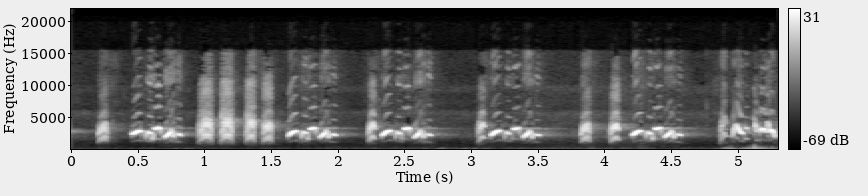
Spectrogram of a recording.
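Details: Lively sooty-headed bulbul used as a lure: a sharp note followed by a bubbly slurred phrase, repeated roughly every second, plus a harsh rattling burst and low knock at the end.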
